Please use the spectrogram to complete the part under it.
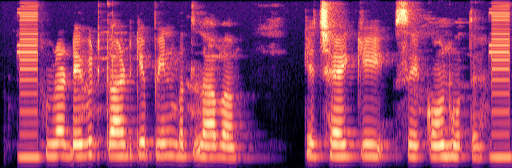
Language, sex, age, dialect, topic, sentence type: Maithili, female, 18-24, Bajjika, banking, question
